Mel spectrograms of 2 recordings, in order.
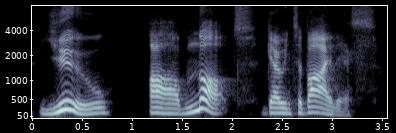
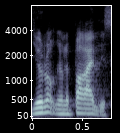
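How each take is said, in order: First: Each word is stressed separately and emphatically. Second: It is said in ordinary, smooth connected speech.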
